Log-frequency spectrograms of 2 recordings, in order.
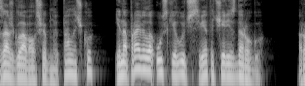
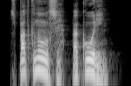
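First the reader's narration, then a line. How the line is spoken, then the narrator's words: Angry grumble. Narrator (Russian): сердито пробурчал он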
